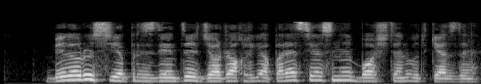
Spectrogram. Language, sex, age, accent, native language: Uzbek, male, 35+, Toshkent viloyati, Uzbek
